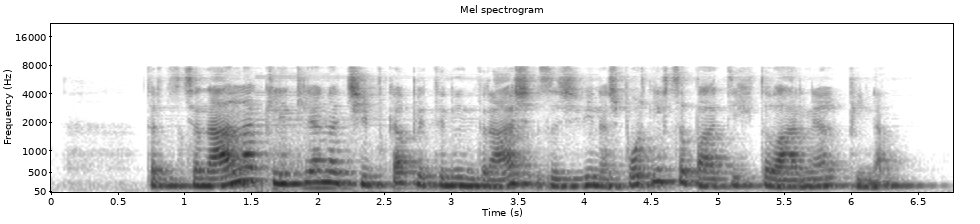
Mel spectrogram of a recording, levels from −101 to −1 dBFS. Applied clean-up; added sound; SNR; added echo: neural separator model SepFormer DNS4.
